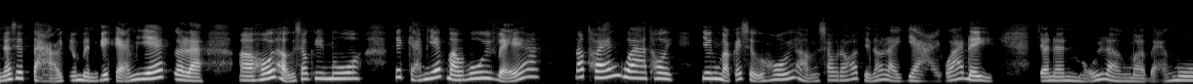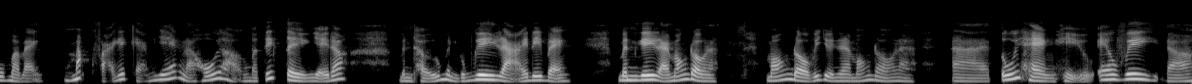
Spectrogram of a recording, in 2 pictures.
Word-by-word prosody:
nó 215 +6 +3
sẽ 285 - +2
tạo 160 - -2
cho 195 - -5
mình 190 -5 0
cái 230 +2 +3
cảm 195 +6 +1
giác, 270 +7 +6
gọi 220 -3 +4
là, 175 -2 +5 0.3
ờ, 195 0 +4
hối 245 - +5
hận 160 - +3
sau 255 - -1
khi 270 +1 -1
mua. 270 +1 +3 0.3
Cái 335 0 -1
cảm 200 +6 -4
giác 320 +4 +4
mà 205 -1 +5
vui 280 +4 +2
vẻ 260 - +2
á, 350 +4 -1 0.4
nó 335 +2 +3
thoáng 315 +5 +5
qua 300 -5 +5
thôi, 270 -3 +1 0.3
nhưng 270 -1 +2
mà 250 - +3
cái 250 - -4
sự 245 - -4
hối 230 - -1
hận 235 - -8
sau 195 +4 -7
đó 215 +7 -5
thì - - -6
nó 225 - -6
lại 165 -9 -5
dài 160 -5 -7
quá 210 +9 -2
đi. 195 - +2 0.4
Cho 175 - -1
nên 180 0 -4
mỗi 170 +7 -6
lần 165 -9 -5
mà 145 -2 -8
bạn 165 +7 -10
mua 190 -1 -2
mà 165 -4 -5
bạn 140 -1 -8 0.2
mắc 225 +11 -2
phải - - -10
cái 240 +1 -2
cảm 165 - -13
giác 235 +8 -2
là 240 - -6
hối 220 +9 -2
hận 250 - -6
mà 155 - -8
tiếc 275 +4 -1
tiền 165 -8 +2
vậy 150 - -1
đó, 240 +5 0 0.5
mình 155 -2 -8
thử 145 +4 -4
mình 220 -3 -1
cũng 160 +4 -7
ghi 220 -1 +9
lại 175 -4 +1
đi 190 +2 +2
bạn. 155 -4 -2 0.5
Mình 195 0 +2
ghi 210 +1 +9
lại 145 -6 +3
món 195 +7 -1
đồ 180 -9 +3
nè, 150 - -6 0.5
món 180 +7 -2
đồ 170 -8 +2
ví 185 +5 -3
dụ 210 - -1
như 160 0 -6
là 160 - -3
món 155 +7 -7
đồ 165 -5 -7
là, 155 -3 -10 0.4
à, 145 -2 -7
túi 235 +8 +3
hàng 165 -7 +2
hiệu - - -7
LV 225 +2 +1 0.4
đó, 150 +1 -5
200 Hz, 230 wpm, -22 LUFS, 165-250 Hz, 0.5 s, ghi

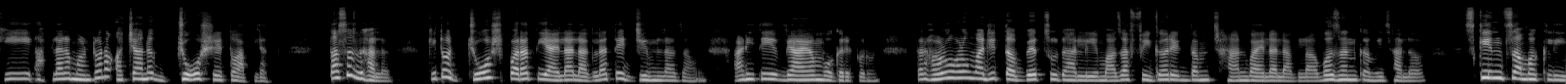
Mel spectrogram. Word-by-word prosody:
की 255 +1 -4
आपल्याला 250 +3 -2
म्हणतो 235 +4 +2
ना 360 - -1
अचानक 255 +4 +1 0.3
जोश 245 -1 +3
येतो 205 -1 -4
आपल्यात. 165 -2 -8 0.6
तसंच 305 -1 +3
झालं 170 -5 -1 0.4
की 260 - -5
तो 340 - +4 0.2
जोश 290 +7 +3
परत 255 0 +4
यायला 210 -2 +3
लागला 190 +3 -1
ते 270 - +1
जिमला 190 -2 -2
जाऊन 165 0 -14 0.3
आणि 235 +4 +2
ते 250 -1 +1
व्यायाम 210 0 +4
वगैरे 185 -1 -4
करून. 165 -1 -13 0.4
तर 240 - -2
हळूहळू 295 +5 +3
माझी 265 -2 +2
तब्येत 225 +1 +2
सुधारली. 195 -5 -2
माझा 185 +3 -2
फिगर 220 +1 -1
एकदम 205 0 -2
छान 185 0 -4
व्हायला 180 -1 -2
लागला, 170 0 -7
वजन 215 -1 +2
कमी 180 -3 -6
झालं, 170 -2 -7 0.5
स्किन 305 -1 +6
चमकली. 235 -7 +1
215 Hz, 155 wpm, -23 LUFS, 185-250 Hz, 0.6 s, स्किन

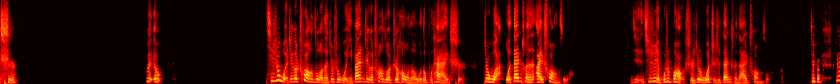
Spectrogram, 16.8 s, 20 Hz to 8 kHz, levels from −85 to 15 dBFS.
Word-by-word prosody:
吃。 230 -4 -1 2.6
对， - - 0
哎 - - -5
呦 - - -2 2.1
其 350 - -4
实 430 - +3
我 420 - +3
这 275 - -5
个 290 0 +6
创 290 -3 +3
作 240 -4 0
呢 210 0 -2
就 255 +3 -4
是 255 0 -4
我 200 -7 -1
一 210 +4 -9
般 280 +4 +4
这 280 -2 -3
个 225 - -1
创 255 +3 -3
作 240 -2 +1
之 245 +2 +1
后 255 -5 0
呢 175 -3 -6
我 170 0 -4
都 215 - -2
不 215 0 -11
太 - - +3
爱 - - -2
吃。 - - -13 0.4
就 300 -1 0
我 255 -1 +6 0.2
我 245 0 +4
单 325 +4 +6
纯 250 -5 -2
爱 260 -1 +6
创 250 -6 -1
作。 455 - -15 1.2
其 235 -1 -12
其 295 +6 -8
实 320 - -3
也 - - +4
不 250 - -4
是 305 - -3
不 285 0 -2
好 - - +3
吃， 200 -2 -7
就 250 - -1
是 - - +5
我 225 +3 +3
只 250 -6 -12
是 215 0 -9
单 235 +2 +1
纯 190 -6 -12
地 - - -6
爱 205 - -2
创 210 +1 -8
作。 210 - -22 1.3
就 405 - -7
是， - - -1
250 Hz, 215 characters per minute, -25 LUFS, 215-290 Hz, 2.6 s, 个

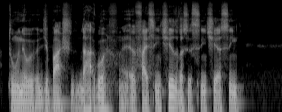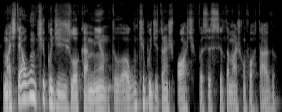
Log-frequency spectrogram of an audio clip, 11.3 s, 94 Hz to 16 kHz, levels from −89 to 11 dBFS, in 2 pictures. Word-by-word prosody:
túnel 80 -1 +1
debaixo 70 0 -2
d'água, 85 +1 -1 0.3
eh, - - -4
faz 80 -1 -2
sentido 85 +5 0
você 80 0 -3
se 80 - -7
sentir 80 +2 -3
assim. 80 -1 -2 1.0
Mas 115 +2 +6
tem 155 +5 +6
algum 180 +3 +7
tipo 165 -4 +3
de 115 -3 +1
deslocamento, 95 -2 +2
algum 95 +6 0
tipo 130 -1 0
de 100 -3 -4
transporte 90 0 -2
que - - -44
você 80 +2 -5
se 85 - -3
sinta 85 -1 -5
mais 80 +3 -3
confortável? 80 -2 -6
85 Hz, 140 wpm, -24 LUFS, 80-100 Hz, 1.0 s, algum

